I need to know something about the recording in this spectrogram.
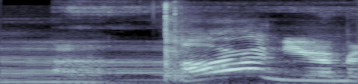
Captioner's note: grunting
